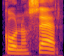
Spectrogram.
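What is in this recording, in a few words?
"conocer", Spanish, female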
